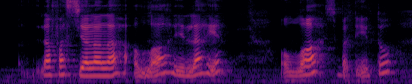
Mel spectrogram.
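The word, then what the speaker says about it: الله: jalalah Allah lillah ya, Allah seperti itu. Tapi kalau di standar Madinah di sini membacanya tanda bacanya tidak panjang, tapi kita membacanya panjang karena lafaz jalalah itu dibacanya dengan panjang ya.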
